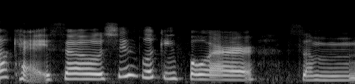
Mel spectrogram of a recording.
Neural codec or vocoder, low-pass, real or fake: codec, 24 kHz, 3.1 kbps, DualCodec; 7.2 kHz; fake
